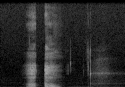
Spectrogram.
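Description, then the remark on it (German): A man clears his throat in two quick, rough bursts, the second slightly longer, followed by a quiet pause with only faint room noise. “Aha, sagte er äußerst intelligent, räusperte sich dann.”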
